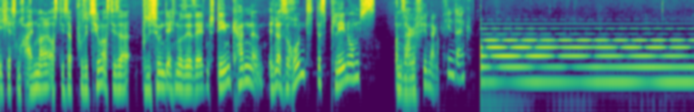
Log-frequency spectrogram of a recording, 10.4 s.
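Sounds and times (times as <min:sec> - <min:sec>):
speech: 0:00.0 - 0:07.5
parliament session gong in the Berliner Abgeordnetenhaus: 0:07.2 - 0:10.4.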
